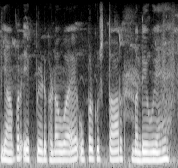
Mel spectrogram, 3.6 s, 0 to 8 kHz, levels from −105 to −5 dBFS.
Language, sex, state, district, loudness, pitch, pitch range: Hindi, male, Uttar Pradesh, Shamli, -11 LUFS, 155 Hz, 145-165 Hz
